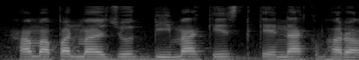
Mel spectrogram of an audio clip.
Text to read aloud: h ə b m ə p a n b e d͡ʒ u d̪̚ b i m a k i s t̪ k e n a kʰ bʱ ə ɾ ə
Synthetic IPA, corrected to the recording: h ə m ə p ə n m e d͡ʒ u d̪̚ b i m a k i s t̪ k e n a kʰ bʱ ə ɾ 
